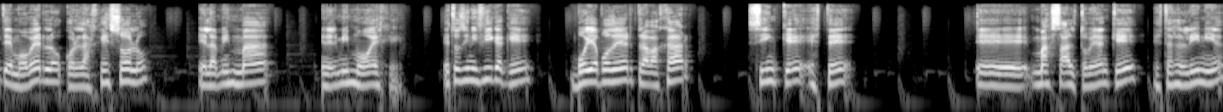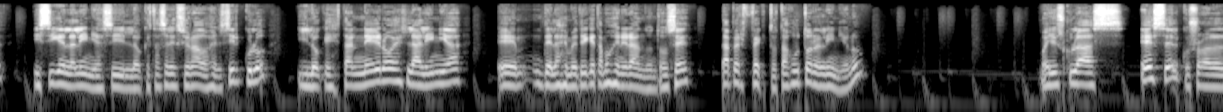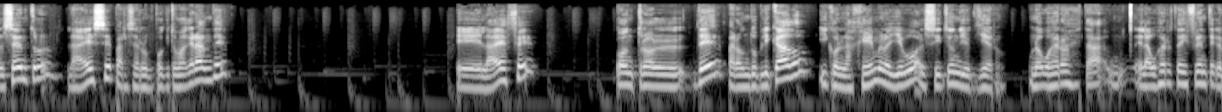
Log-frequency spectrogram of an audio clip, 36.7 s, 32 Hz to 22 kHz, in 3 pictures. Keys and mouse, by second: 6.3-9.1 middle drag, 25.6 s.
